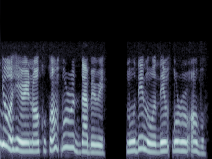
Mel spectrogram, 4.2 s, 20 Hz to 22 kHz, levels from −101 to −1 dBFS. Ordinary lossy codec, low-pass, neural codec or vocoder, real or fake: none; none; none; real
